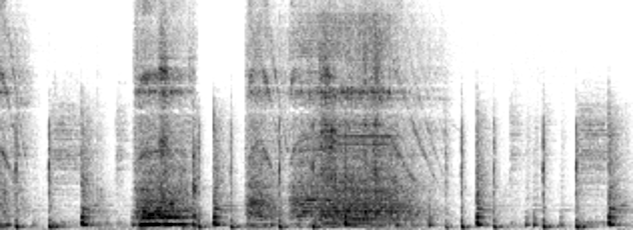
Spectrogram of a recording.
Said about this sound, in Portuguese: Colocamos agora o caldo de galinha e o caldo de vegetais, os espargos já partidos e com a varinha mágica vamos fazer o caldo com que vamos completar o risoto.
